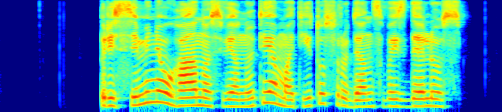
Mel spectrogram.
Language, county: Lithuanian, Panevėžys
